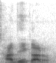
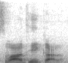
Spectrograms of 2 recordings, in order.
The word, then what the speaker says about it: স্বাধিকার: কশ্চিৎ কান্তা বিরহ গুরুনা স্বাধিকার প্রমত্তঃ, স্বের উচ্চারণটা যদি আপনি অর্ধেক না জানেন তাহলে কি বলবেন? স্বাধিকার। কিন্তু স্বাধিকার কথাটি আসবে না, হবে স্বাধিকার। স্ব আর ব দুটোকে একসাথে উচ্চারণ, স্বাধিকার প্রমত্তঃ, প্রমত্তঃ, একটা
